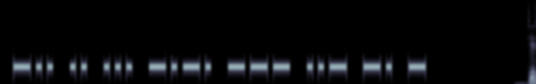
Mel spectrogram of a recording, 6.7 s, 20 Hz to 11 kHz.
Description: Morse code, heard as a keyed tone, about 17 wpm, 700 Hz. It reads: DISCOUNT
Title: Sentences from Top 1200 Words - New Word Drill - 17wpm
